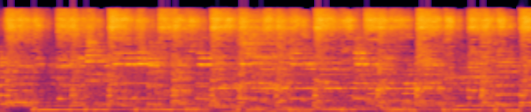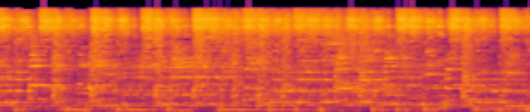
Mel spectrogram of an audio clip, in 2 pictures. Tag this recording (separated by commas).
playing steelpan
